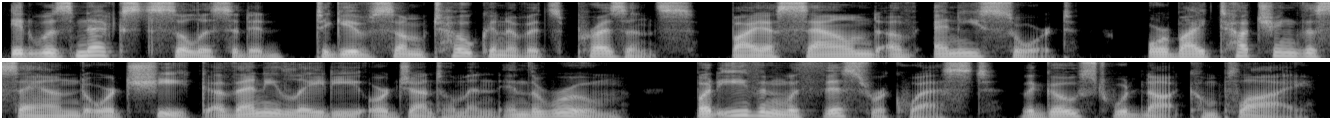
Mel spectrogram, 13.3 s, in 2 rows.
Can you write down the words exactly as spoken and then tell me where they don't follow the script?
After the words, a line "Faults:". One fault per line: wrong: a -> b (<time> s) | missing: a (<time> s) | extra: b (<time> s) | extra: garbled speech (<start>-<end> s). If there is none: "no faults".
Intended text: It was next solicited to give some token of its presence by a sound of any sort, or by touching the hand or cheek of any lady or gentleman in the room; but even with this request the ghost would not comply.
It was next solicited to give some token of its presence by a sound of any sort, or by touching the sand or cheek of any lady or gentleman in the room; but even with this request the ghost would not comply.
Faults:
wrong: hand -> sand (6.6 s)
